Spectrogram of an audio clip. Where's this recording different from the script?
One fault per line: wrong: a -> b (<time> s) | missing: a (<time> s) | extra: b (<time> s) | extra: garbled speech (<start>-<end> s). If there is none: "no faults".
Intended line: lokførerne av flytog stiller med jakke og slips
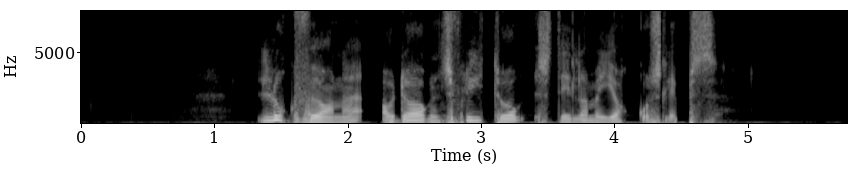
extra: dagens (2.5 s)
